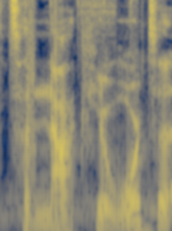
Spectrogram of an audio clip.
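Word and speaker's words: Tenoch Huerta: from the picture but this actor his name is tanak here War to I believe that's how you pronounce his name and he played Neymar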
